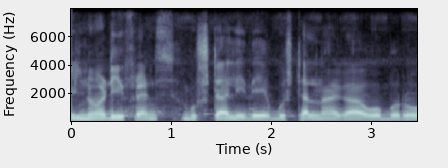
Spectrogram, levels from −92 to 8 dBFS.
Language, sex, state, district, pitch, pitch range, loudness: Kannada, male, Karnataka, Raichur, 110 Hz, 105-110 Hz, -15 LUFS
